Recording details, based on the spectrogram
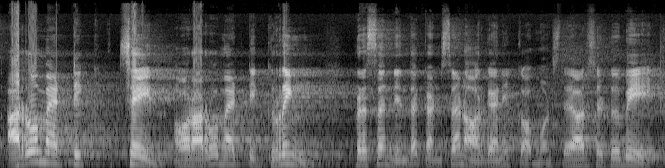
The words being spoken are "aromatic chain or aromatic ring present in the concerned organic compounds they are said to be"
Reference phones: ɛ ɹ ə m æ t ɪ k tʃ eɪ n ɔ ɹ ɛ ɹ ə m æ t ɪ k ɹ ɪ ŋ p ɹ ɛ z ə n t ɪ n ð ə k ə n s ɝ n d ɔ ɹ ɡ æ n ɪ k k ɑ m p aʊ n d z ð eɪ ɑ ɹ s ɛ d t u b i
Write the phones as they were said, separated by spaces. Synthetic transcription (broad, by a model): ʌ ɹ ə m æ t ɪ k tʃ eɪ n ɔ ɹ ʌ ɹ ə m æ t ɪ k ɹ ɪ ŋ p ɹ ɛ s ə n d ɪ n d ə k ə n s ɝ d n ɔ ɹ ɡ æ n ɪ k k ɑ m ʌ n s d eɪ ɑ ɹ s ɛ t u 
